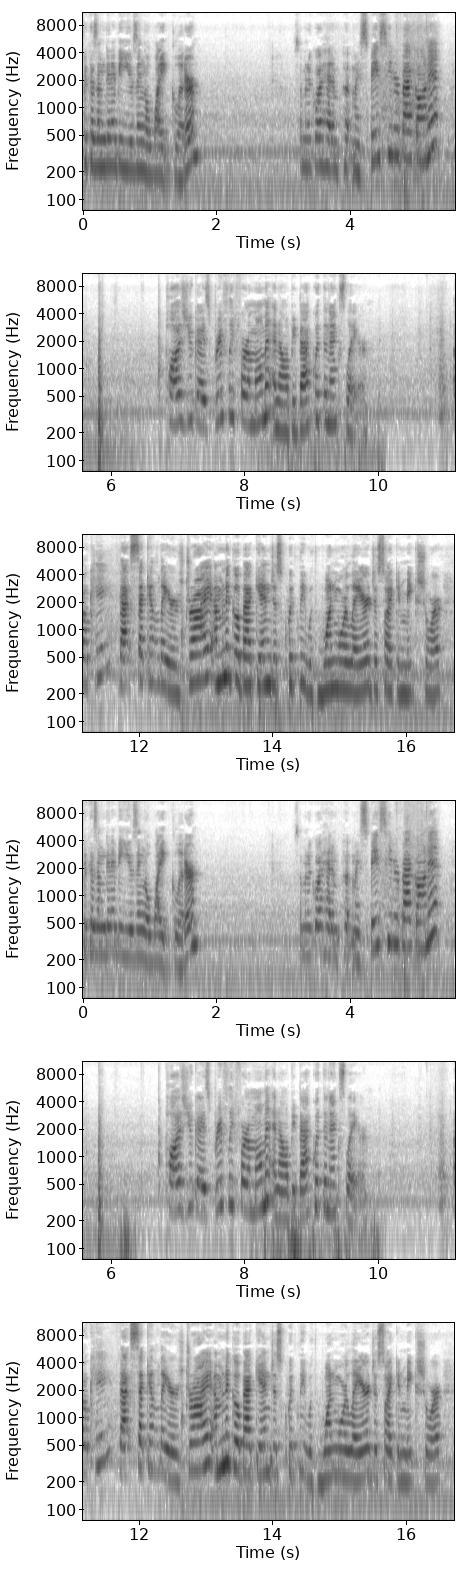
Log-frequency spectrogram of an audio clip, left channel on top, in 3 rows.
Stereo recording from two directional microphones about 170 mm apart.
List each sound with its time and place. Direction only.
0.1 s a woman's voice: 45° right (ahead or behind)
3.4 s a woman's voice: 40° right (ahead or behind)
6.9 s a woman's voice: 45° right (ahead or behind)
11.1 s a woman's voice: 35° right (ahead or behind)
